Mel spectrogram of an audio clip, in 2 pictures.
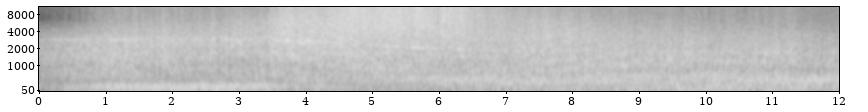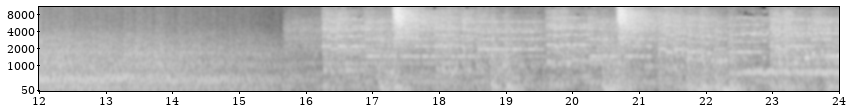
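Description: Airplane taking off: a loud, broad, sustained engine roar for about fifteen seconds that then fades and gives way to rhythmic music.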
